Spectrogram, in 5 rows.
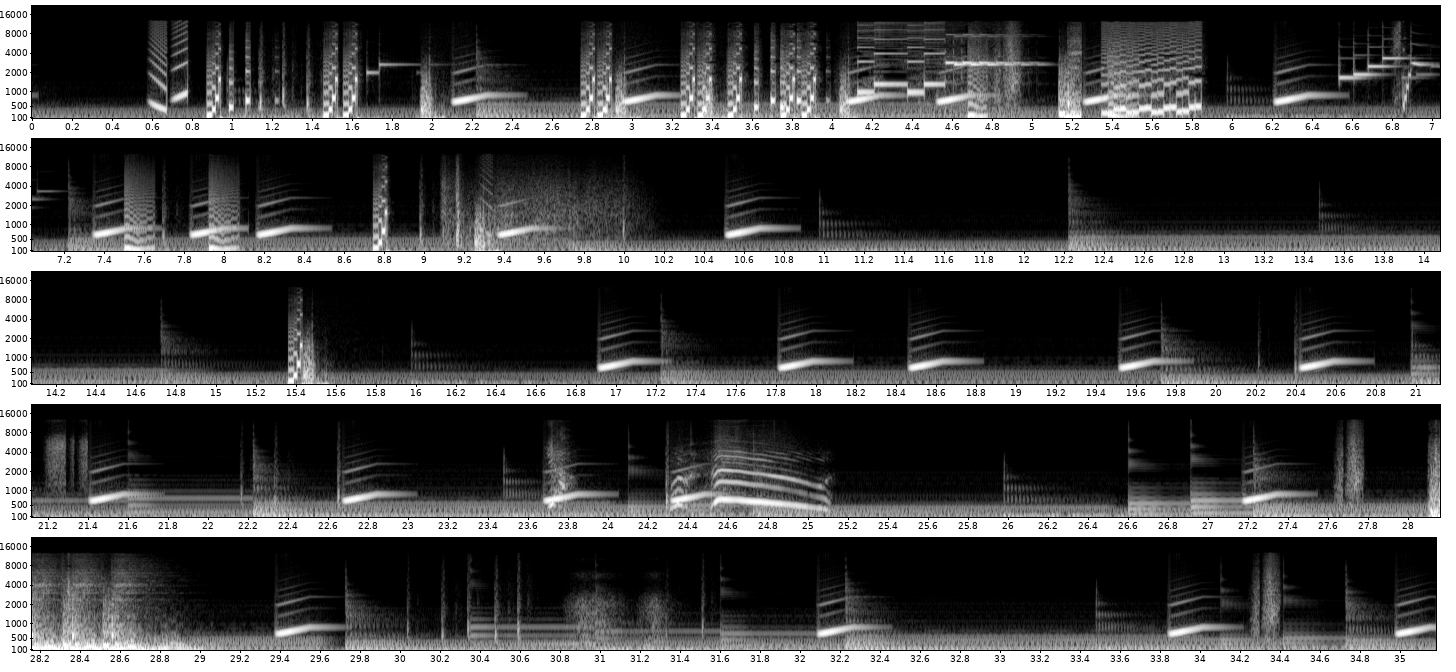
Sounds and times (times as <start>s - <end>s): Video game music: 0.0s - 35.1s.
